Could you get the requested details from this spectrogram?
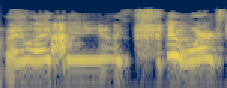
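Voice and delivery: high, choked-up voice of happy tears; retold tearful joy, pitched high; teary disbelief. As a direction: voice catching as if near tears. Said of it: "like, crying, like".

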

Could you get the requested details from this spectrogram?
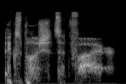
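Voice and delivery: breathy dramatic whisper. Acted. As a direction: hiss the title like a secret. Show name whispered in intro.

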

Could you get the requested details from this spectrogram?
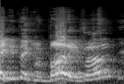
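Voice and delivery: laughing sergeant challenge, rising on "huh"; mock accusing. Sergeant to over-familiar recruit, mock accusation. Co-host echoes sergeant's taunt.

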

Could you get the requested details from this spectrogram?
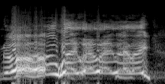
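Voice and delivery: high, loud mock scream; hammed-up pleading shriek; panicked shouting. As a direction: yelp it rapidly as if in sudden pain. Retold panic at painful pull.

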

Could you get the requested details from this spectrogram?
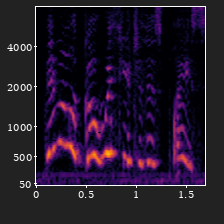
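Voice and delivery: high, loud doubtful rabbit; young rabbit. A narrator's reading. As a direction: ask it high and wary. Fickle decides.

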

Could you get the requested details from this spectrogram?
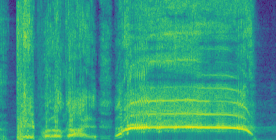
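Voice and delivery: huge, high thunderous cry; booming shout. Acted. God thundering at the people, a huge shout. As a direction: blast it like thunder from the mountain.

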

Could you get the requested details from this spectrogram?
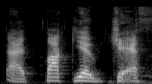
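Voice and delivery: loud, crude mock Australian; rude, botched Aussie outburst; foul-mouthed Tony Storm. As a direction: curse him out in a bad Australian accent. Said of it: "very foul-mouthed".

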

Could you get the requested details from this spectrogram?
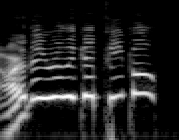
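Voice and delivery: high, loud incredulous question. Retold or imitated. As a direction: pitch it way up in mock disbelief. People questioning the official history.

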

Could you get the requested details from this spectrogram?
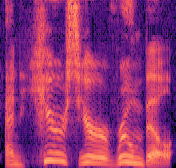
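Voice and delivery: slow, high, pointed delivery; spiteful retort. Retold or imitated. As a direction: spell it out with scorn. Throwing bill at date in anger.

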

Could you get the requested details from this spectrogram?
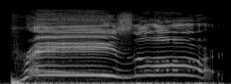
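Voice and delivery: high, slow drawn-out cry of praise; old lady's joyful shout. A narrator's reading. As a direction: stretch it out like a happy old saint calling to heaven. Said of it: "she would yell out".

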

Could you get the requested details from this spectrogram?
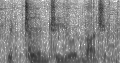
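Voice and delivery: very low, rumbling guard voice. Acted. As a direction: rumble it up from the boots. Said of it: "with a voice that rumbles".

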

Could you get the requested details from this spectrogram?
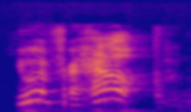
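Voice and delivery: high-pitched disbelieving echo; incredulous. Acted. Character questions companion who fled, incredulous. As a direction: throw it back in disbelief.

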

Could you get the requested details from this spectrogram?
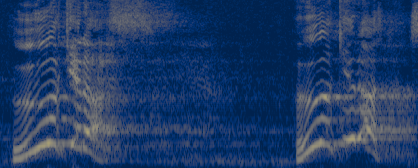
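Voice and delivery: high, slow commanding call of Peter; commanding demand. Acted. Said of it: "They demanded. There's an exclamation point".

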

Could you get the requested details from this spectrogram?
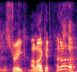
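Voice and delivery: loud, high rowdy shout; boisterous demand. Acted. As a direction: slam the table for another. Character demands another drink.

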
